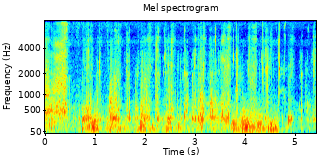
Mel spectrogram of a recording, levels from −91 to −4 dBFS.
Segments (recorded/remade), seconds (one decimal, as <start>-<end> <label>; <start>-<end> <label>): 0.0-3.2 remade; 3.2-5.4 recorded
